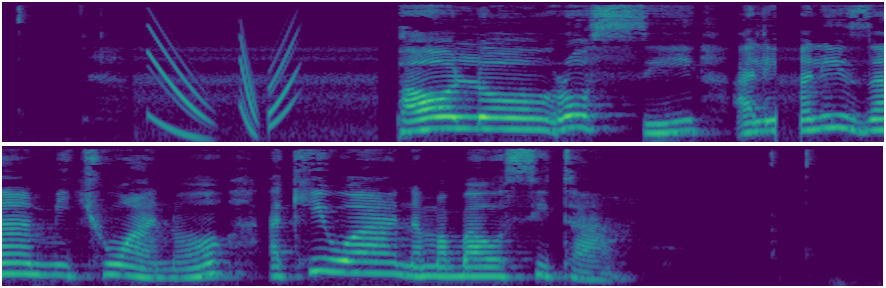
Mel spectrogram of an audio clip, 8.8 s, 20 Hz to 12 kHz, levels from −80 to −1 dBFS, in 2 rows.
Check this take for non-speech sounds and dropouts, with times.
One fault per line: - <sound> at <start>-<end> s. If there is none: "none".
- chirp at 0.7-1.5 s
- dropout at 3.9-4.0 s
